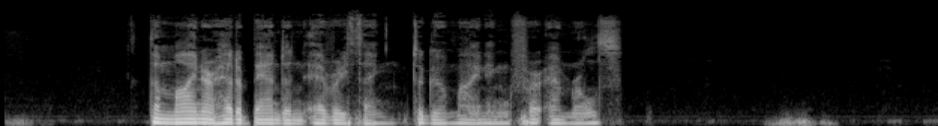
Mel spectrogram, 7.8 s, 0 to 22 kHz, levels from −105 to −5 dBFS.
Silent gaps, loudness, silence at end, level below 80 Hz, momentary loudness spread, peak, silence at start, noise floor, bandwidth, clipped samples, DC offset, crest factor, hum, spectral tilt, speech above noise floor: none; -32 LUFS; 1.05 s; -58 dBFS; 19 LU; -14 dBFS; 0.15 s; -81 dBFS; 11.5 kHz; under 0.1%; under 0.1%; 20 dB; none; -8 dB/octave; 50 dB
